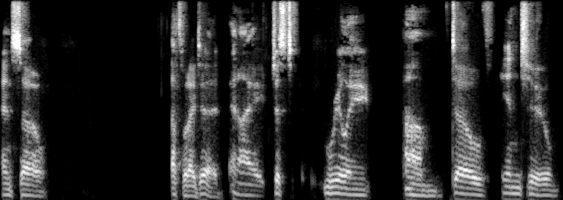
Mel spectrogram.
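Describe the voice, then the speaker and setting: Speaking to his meditation group, this man shares his personal testimony earnestly but haltingly, using many fillers. His voice is extremely low, and there is no room sound.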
